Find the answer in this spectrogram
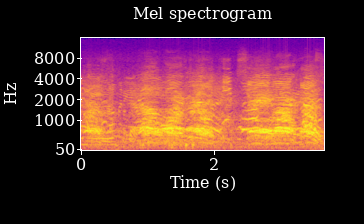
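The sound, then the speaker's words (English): A crowd of a couple hundred Bay Area protesters against offshore oil drilling chants "Save our coasts, no more drilling" in unison, loud rhythmic phrases rising and falling in repeated surges of many voices over a few seconds. “They chanted, "Save our coasts, no more drilling," and held up signs saying, "Spills kill, and big oil keep off our coast."”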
